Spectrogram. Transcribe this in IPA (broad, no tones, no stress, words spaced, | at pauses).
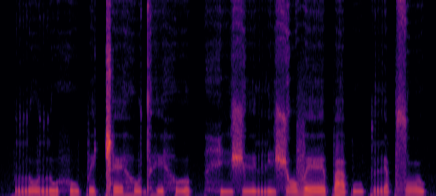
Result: roru hupeǁɛ ɦodʱehʊ | hi ʃɪːriʃɔv ɛːp apuːprɛp zˤu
